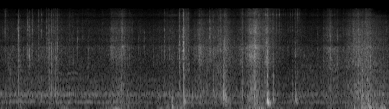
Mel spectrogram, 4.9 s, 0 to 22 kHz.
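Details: Steady drone from a colony of honey bees nesting in a 4-metre bamboo stem, broken by frequent sharp knocks and crackling handling noises.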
